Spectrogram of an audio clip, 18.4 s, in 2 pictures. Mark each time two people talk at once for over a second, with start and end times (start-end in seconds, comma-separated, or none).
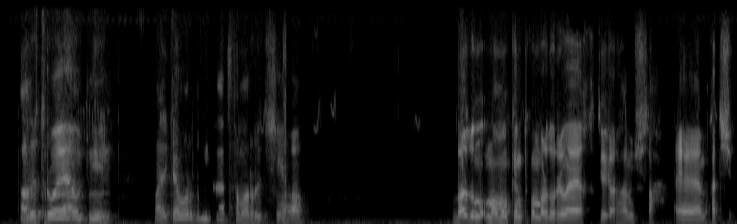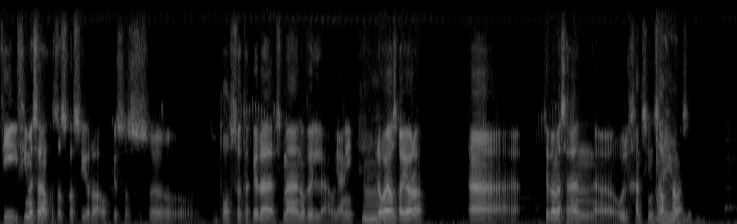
none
